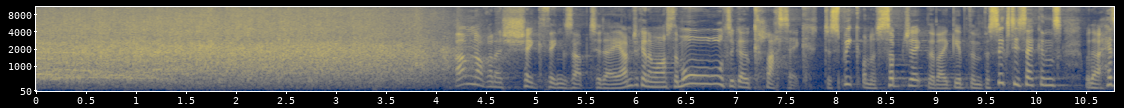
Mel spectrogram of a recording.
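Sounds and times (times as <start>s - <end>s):
studio audience applauding: 0.0s - 4.2s
speech: 4.3s - 10.7s.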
